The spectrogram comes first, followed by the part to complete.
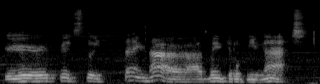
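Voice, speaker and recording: A man voicing a very shy teenage girl in a fan reading of a visual novel, speaking hesitantly and softly. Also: mid-range voice, slow, breathy edge, soft background music. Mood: timid. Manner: hesitant, soft-spoken.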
